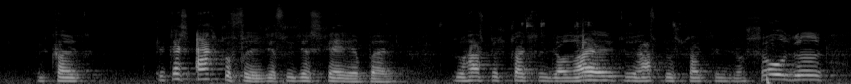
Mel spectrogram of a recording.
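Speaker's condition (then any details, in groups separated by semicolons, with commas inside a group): Oral cavity cancer, partial glossectomy; partial glossectomy with reconstruction, radiation, palatal device; after surgery and radiation; tongue cannot reach palate, speech needed help, food collects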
